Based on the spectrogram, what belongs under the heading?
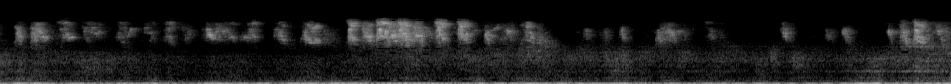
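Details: Fighting sparrows at a window-mounted feeder with year-round feeding; rapid, irregular harsh chirps, close to four per second, with a louder clustered burst near the middle and a faint low hum beneath.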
